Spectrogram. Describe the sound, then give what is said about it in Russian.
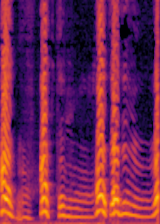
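A ginger puppy barking shrilly and angrily: a rapid string of high-pitched yaps mixed with drawn-out whining yelps that rise and fall, loud and alone. “Щенок очень рассердился и залился визгливым лаем.”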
